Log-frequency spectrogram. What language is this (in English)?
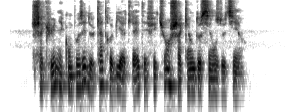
French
